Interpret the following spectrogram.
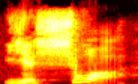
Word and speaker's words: Yeshua: in with Jesus so Jesus right here is referring to Joshua or Yeshua which would be the proper pronunciation right into the possession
